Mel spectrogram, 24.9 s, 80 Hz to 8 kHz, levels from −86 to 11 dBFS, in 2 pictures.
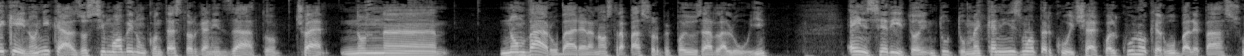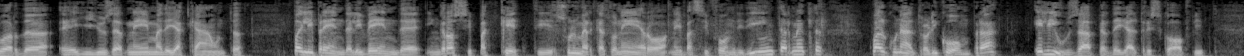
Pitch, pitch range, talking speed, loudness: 110 Hz, 95-130 Hz, 170 wpm, -18 LUFS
